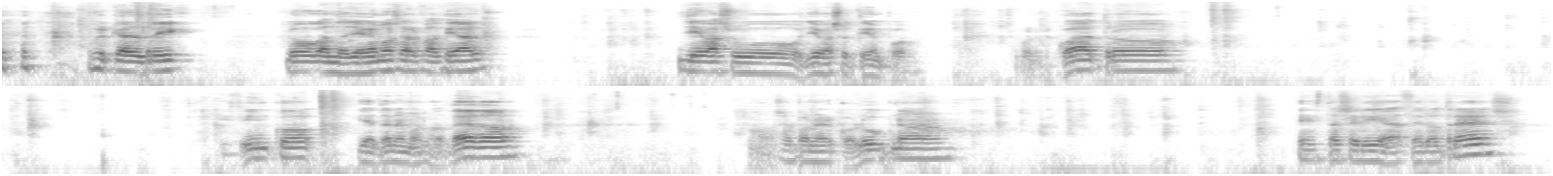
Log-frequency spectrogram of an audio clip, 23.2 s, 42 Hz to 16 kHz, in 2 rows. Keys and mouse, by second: 1.5 right click, 2.4 F2, 4.7 Left, 9.1 Return, 9.5 right click, 10.5 F2, 14.5-15.7 middle drag, 15.9 ctrl+middle click, 16.7 right click, 17.5 F2.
